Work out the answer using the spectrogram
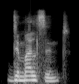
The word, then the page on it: demulcent: Indian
